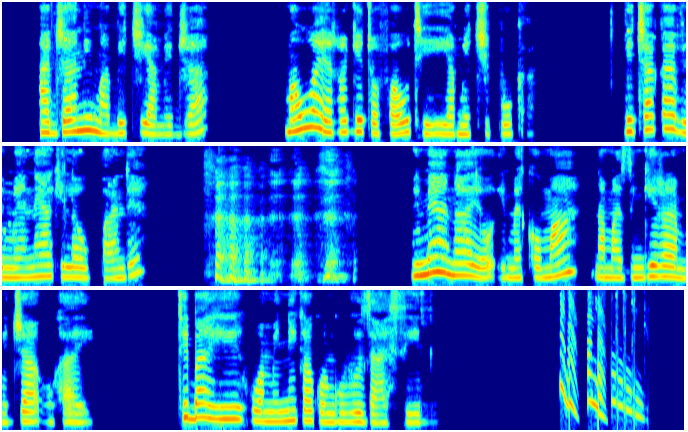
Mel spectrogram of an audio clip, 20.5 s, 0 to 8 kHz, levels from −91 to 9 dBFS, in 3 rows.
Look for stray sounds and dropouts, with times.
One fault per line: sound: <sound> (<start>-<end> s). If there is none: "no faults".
sound: laugh (8.9-10.4 s)
sound: chirp (19.3-20.2 s)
